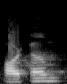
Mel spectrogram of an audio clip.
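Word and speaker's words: autumn: एंड the last one इज ऑटम, इसमें N silent है।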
